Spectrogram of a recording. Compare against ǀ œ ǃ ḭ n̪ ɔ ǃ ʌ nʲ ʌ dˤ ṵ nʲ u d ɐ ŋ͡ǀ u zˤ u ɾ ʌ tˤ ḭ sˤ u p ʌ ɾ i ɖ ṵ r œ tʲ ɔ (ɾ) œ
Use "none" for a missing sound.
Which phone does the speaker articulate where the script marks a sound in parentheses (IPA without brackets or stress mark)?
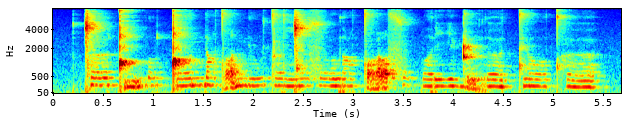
t̪ʰ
